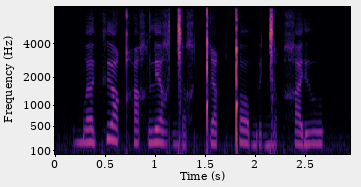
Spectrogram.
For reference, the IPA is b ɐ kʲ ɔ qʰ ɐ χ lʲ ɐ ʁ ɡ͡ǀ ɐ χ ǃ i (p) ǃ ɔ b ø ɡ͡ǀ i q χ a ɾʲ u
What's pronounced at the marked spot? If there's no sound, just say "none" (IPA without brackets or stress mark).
q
